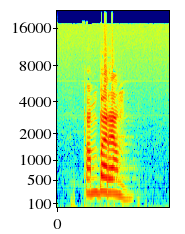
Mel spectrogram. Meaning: spinning top
- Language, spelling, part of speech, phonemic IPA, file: Tamil, பம்பரம், noun, /pambaɾam/, Ta-பம்பரம்.ogg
